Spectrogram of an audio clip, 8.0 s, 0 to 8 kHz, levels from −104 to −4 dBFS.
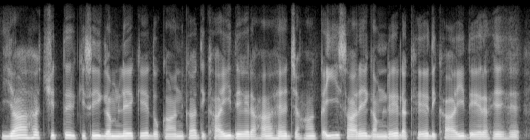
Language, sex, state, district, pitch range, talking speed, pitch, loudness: Hindi, male, Jharkhand, Ranchi, 115-135 Hz, 150 wpm, 125 Hz, -16 LUFS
